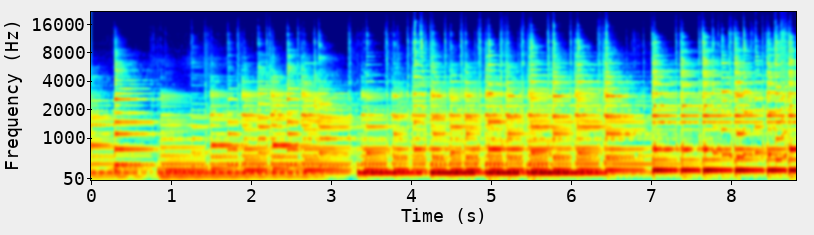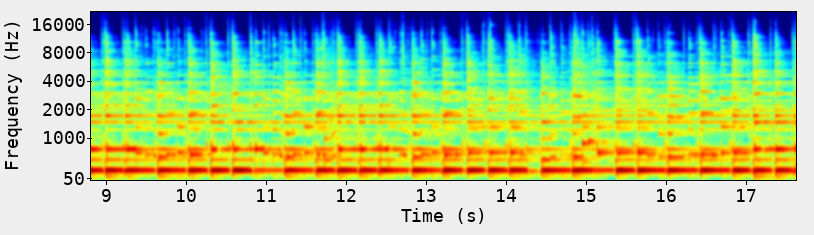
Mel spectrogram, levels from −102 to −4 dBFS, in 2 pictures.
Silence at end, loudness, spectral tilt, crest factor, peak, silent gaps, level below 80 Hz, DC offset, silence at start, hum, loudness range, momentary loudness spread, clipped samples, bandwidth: 0 s; -12 LUFS; -6.5 dB/octave; 12 dB; 0 dBFS; none; -50 dBFS; under 0.1%; 0 s; none; 3 LU; 7 LU; under 0.1%; 11 kHz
